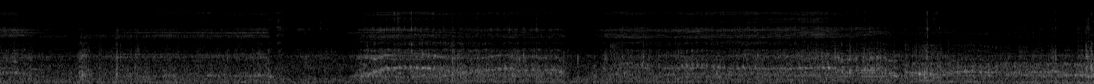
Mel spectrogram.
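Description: Electric motor and gear drivetrain of a scale RC crawler truck whining, the pitch rising and falling with the throttle and easing off briefly twice, with a few sharp clicks.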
